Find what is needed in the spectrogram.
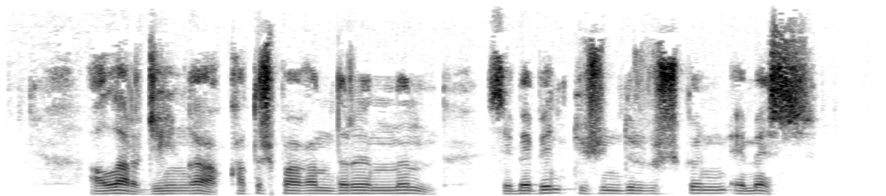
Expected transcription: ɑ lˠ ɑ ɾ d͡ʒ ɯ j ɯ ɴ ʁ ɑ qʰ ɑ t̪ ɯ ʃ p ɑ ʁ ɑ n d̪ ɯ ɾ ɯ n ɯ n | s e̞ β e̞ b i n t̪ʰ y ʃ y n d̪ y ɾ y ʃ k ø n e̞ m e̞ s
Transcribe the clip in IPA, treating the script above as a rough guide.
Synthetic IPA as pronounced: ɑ lˠ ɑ ɾ d͡ʒ ɯ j ɯ ɴ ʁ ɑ qʰ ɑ t̪ ɯ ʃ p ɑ ʁ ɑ n d̪ ɯ ɾ ɯ n ɯ n | s e̞ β e̞ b i n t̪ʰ y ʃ y n d̪ y ɾ y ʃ k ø n e̞ m e̞ s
